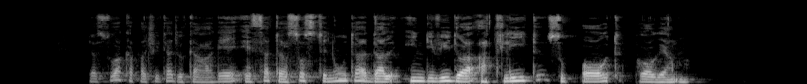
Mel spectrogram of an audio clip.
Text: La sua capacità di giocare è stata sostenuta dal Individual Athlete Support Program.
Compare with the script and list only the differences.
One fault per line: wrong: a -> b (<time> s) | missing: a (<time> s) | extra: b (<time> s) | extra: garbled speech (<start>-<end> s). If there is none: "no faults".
missing: di (1.7 s)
